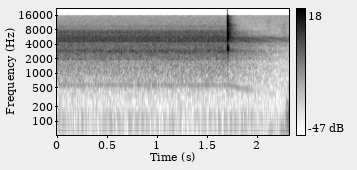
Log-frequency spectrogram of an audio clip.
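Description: A small DC cooling fan running with a steady hum, then a single sharp relay click about 1.7 seconds in as the Wi-Fi relay module switches off; the fan's tone then falls as it spins down.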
